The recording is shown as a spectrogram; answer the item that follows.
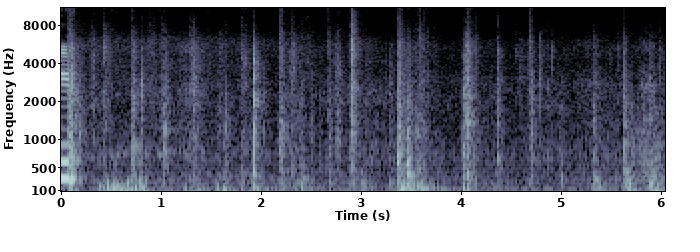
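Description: Scattered light taps and knocks, irregular, about one every half second to a second, with a few soft low thumps between them.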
